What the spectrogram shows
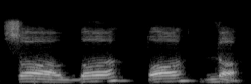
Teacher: Sodoto huruf itbaq tengah lidahnya diangkat, lekatkan ke langit-langit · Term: sifat itbaq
